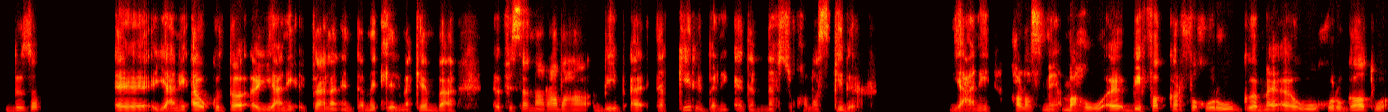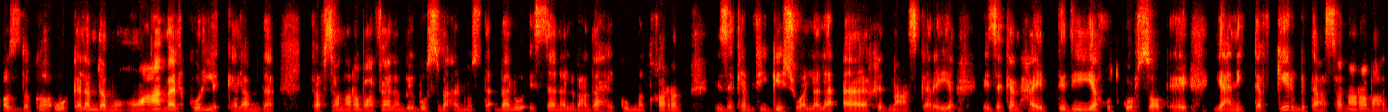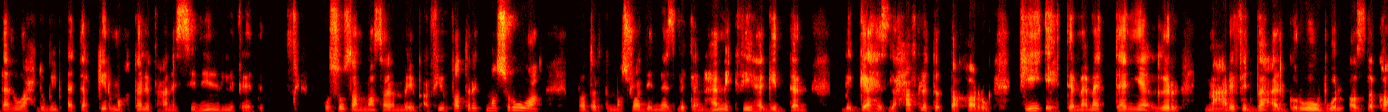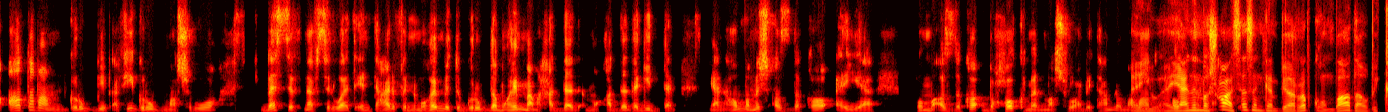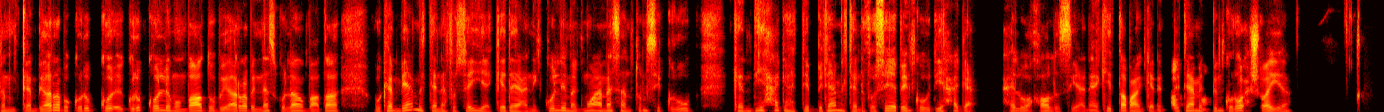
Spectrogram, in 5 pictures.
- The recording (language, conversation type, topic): Arabic, podcast, احكيلي عن أول مرة حسّيت إنك بتنتمي لمجموعة؟
- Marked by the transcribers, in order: in English: "كورسات"; in English: "الجروب"; in English: "الجروب"; in English: "جروب"; in English: "الجروب"; in English: "الجروب"; in English: "الجروب"; in English: "جروب"; tapping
